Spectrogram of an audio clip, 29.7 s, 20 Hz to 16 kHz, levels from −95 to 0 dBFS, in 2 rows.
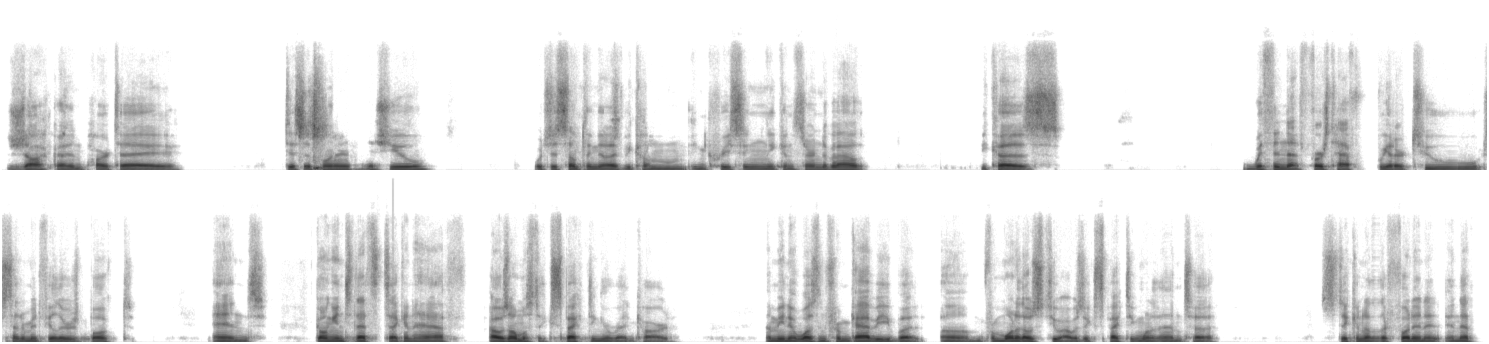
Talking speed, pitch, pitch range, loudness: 135 wpm, 90 Hz, 85-100 Hz, -27 LUFS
